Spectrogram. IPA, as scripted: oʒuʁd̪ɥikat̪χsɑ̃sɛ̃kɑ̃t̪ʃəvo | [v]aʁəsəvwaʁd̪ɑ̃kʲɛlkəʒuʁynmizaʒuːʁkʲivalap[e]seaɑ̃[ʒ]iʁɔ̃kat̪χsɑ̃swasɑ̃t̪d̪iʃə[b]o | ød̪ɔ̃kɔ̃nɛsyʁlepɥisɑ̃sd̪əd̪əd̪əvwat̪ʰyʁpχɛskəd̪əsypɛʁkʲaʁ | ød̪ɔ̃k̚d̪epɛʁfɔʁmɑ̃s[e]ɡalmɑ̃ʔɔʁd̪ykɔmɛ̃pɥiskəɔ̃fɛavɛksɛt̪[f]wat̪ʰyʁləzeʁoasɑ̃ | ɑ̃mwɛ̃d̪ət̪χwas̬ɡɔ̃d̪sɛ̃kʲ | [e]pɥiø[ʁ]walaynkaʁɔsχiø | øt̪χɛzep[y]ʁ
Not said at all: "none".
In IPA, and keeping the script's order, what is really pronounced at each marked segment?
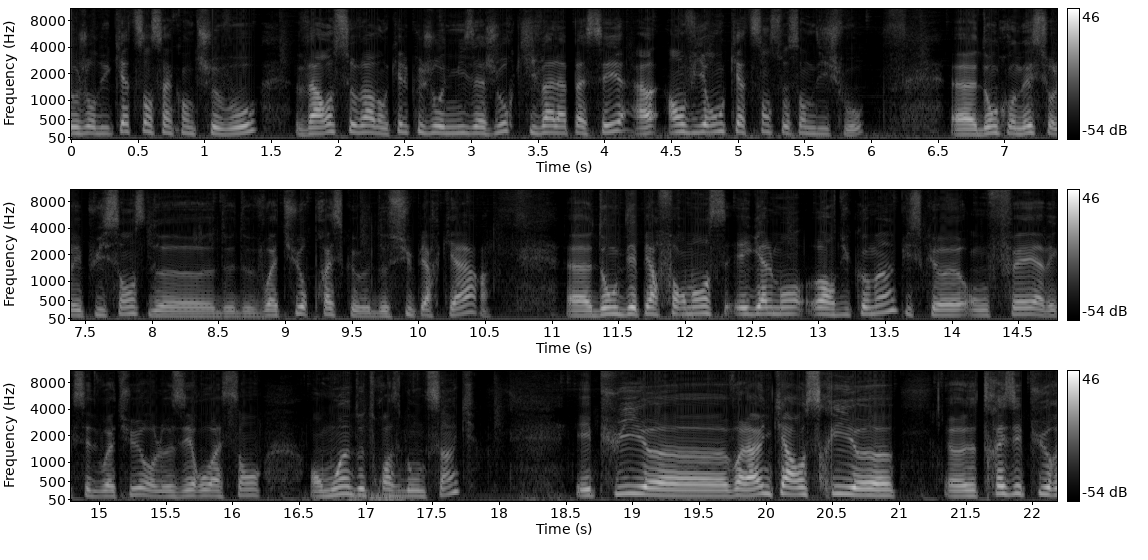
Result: v, a, v, v, e, v, e, v, y

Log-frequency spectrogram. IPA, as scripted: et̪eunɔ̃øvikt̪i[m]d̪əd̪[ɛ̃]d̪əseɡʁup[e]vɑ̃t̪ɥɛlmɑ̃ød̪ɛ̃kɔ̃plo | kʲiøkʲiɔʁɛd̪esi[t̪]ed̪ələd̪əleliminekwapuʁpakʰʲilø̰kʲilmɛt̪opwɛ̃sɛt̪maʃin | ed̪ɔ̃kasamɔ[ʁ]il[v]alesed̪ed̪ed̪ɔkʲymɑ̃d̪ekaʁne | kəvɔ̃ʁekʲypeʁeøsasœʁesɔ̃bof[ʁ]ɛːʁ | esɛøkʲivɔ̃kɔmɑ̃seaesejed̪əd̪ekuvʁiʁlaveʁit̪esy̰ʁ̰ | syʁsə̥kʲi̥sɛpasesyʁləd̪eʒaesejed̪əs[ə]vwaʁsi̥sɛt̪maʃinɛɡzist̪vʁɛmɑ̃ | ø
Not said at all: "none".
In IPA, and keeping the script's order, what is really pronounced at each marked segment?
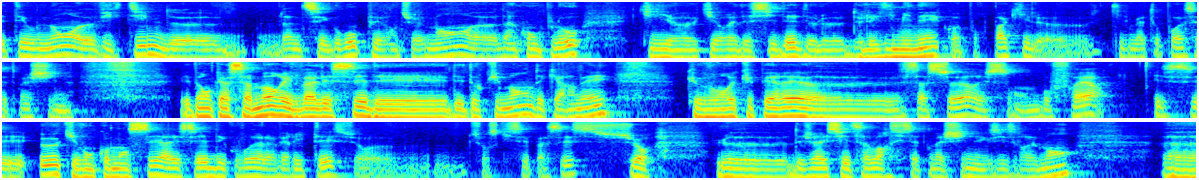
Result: m, ɛ̃, e, d̪, ʁ, v, χ, a

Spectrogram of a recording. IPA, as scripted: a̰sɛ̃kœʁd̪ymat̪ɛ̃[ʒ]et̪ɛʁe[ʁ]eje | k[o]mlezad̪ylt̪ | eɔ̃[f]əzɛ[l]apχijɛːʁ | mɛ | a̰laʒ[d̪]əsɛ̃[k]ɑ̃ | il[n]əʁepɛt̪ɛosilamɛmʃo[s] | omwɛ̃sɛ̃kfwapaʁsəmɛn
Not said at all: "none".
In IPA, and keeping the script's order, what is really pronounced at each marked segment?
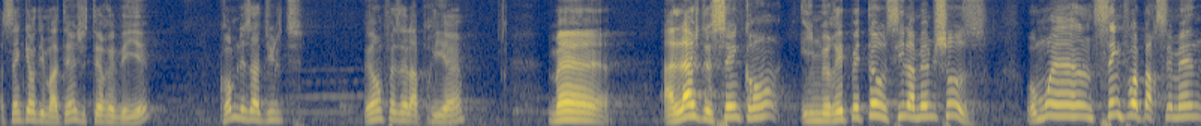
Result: ʒ, v, ɔ, f, l, d̪, k, m, z

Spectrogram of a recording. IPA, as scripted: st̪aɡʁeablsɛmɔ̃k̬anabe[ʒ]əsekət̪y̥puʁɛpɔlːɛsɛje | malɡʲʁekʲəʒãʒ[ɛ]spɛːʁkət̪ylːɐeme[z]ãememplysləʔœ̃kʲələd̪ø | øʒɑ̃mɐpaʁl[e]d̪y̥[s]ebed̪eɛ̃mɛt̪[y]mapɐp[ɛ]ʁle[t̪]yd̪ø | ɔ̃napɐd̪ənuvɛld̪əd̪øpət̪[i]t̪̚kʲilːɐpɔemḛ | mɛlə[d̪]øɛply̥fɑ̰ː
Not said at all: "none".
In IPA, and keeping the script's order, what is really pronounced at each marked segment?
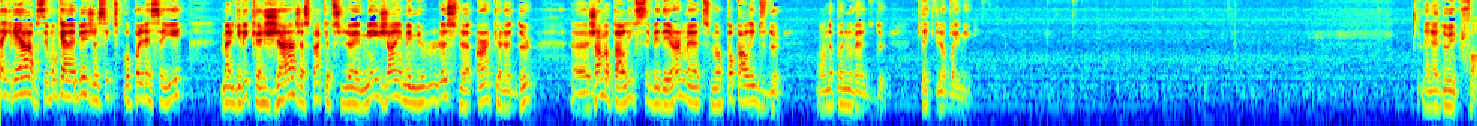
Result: ʒ, ɛ, ʒ, e, s, y, a, d̪, ɛ, d̪

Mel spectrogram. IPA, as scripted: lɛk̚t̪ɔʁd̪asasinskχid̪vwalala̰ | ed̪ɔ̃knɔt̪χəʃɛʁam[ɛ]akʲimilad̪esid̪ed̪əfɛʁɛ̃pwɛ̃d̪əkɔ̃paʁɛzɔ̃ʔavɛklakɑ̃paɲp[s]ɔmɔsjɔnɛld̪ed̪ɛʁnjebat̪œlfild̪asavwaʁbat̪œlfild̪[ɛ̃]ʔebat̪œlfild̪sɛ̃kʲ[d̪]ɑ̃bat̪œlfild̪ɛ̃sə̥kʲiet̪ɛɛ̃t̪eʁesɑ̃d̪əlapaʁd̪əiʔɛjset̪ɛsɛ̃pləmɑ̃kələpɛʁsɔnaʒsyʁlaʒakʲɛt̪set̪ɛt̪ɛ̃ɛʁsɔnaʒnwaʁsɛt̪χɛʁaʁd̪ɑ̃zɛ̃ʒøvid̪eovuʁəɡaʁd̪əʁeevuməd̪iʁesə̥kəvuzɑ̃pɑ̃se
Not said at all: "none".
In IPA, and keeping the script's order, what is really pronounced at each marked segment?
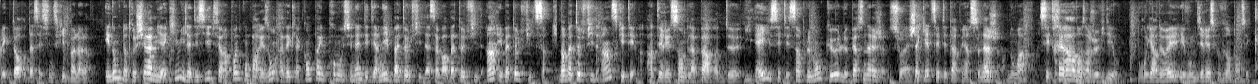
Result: i, χ, ɛ̃, d̪

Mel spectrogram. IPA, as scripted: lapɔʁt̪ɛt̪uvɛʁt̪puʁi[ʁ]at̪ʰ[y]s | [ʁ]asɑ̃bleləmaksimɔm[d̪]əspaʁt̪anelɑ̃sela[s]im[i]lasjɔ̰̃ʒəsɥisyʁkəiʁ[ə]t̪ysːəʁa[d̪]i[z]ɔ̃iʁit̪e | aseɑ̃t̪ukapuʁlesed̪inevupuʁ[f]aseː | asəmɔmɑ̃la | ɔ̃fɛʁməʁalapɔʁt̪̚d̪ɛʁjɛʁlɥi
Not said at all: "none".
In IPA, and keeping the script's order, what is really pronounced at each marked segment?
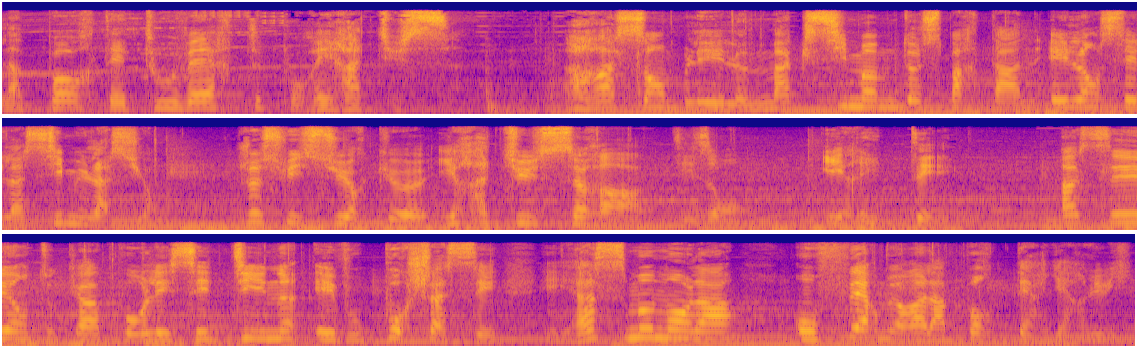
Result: ʁ, y, ʁ, d̪, s, y, a, d̪, z, ʃ

